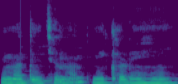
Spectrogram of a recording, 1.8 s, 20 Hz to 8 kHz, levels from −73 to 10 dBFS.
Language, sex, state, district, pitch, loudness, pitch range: Chhattisgarhi, female, Chhattisgarh, Jashpur, 180 Hz, -27 LUFS, 180-185 Hz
